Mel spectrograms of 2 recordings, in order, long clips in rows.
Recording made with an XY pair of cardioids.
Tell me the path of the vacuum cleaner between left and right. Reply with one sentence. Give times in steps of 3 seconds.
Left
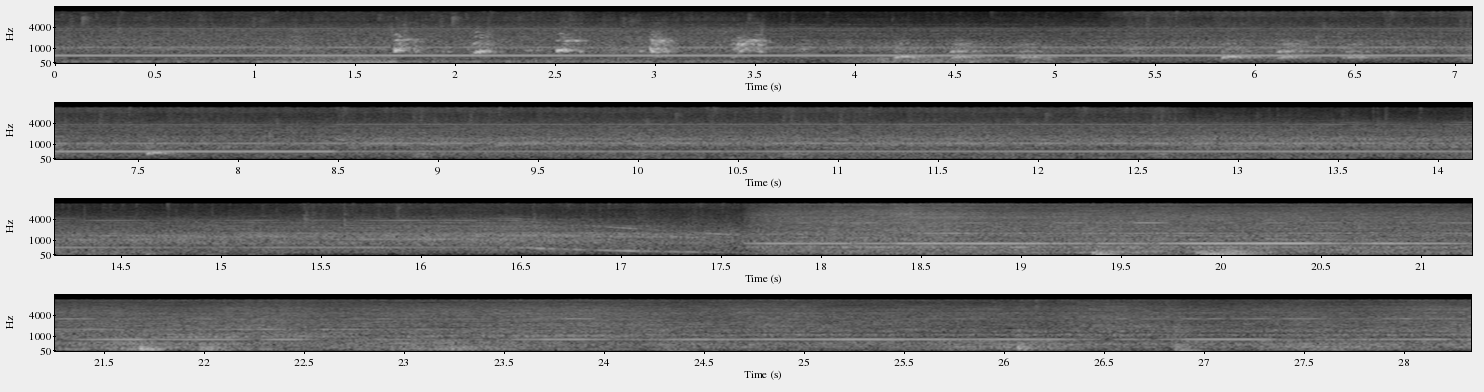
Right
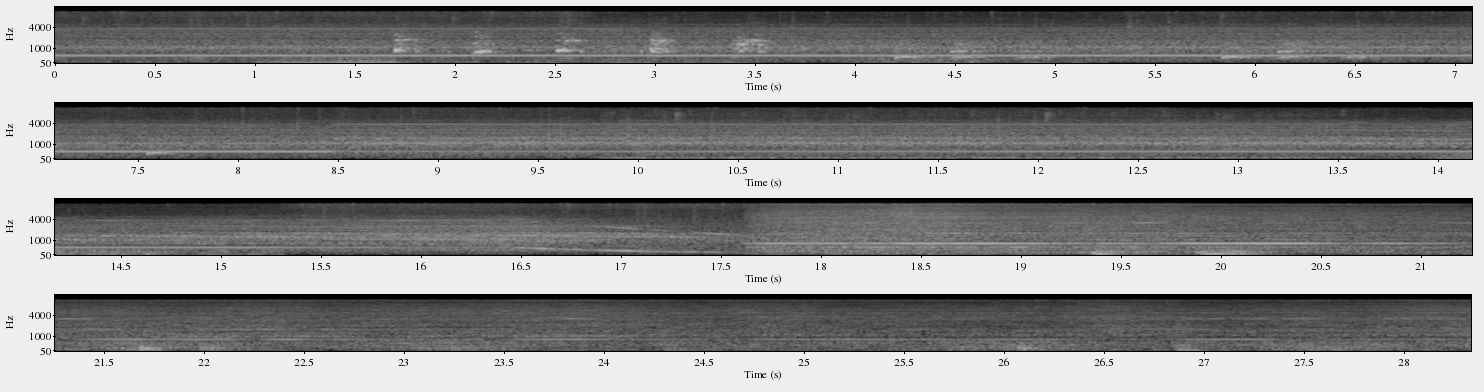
You can hear the vacuum cleaner on the right from 0 s, in the centre from 18 s and on the left from 21 s.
